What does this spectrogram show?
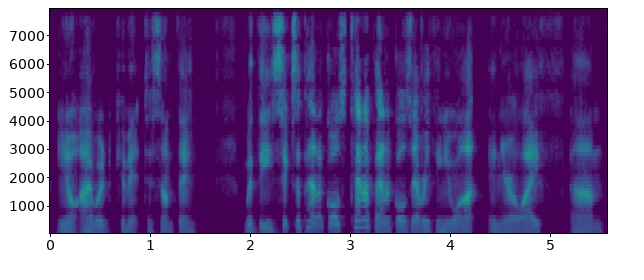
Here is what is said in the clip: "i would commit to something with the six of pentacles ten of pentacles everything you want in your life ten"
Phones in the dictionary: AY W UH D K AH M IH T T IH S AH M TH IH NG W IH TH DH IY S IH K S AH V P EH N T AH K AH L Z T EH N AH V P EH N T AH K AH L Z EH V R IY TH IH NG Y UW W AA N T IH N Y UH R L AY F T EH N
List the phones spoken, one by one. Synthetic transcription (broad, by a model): AY W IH D K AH M IH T T IH S AH M TH IH NG W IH DH IY S IH K S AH P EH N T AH K L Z T EH N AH P EH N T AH K L Z EH V R IY TH IH NG Y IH W AA N T IH N Y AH R L AY F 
